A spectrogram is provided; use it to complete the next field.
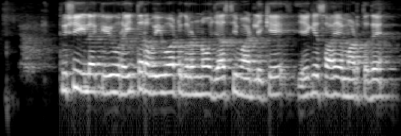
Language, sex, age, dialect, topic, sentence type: Kannada, male, 18-24, Coastal/Dakshin, agriculture, question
